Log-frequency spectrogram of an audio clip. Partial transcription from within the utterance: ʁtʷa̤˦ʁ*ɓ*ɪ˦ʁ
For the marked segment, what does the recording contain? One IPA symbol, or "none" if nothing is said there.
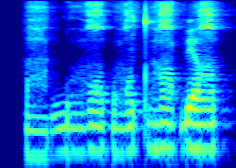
ɓ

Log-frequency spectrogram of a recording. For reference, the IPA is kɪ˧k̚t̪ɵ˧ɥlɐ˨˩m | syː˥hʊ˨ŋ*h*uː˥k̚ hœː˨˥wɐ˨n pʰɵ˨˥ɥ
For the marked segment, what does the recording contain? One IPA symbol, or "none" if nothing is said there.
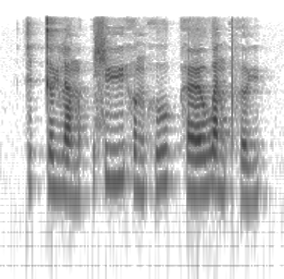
h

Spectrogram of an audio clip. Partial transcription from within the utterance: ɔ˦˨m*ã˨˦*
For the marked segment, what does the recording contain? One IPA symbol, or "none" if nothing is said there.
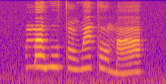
ã˨˦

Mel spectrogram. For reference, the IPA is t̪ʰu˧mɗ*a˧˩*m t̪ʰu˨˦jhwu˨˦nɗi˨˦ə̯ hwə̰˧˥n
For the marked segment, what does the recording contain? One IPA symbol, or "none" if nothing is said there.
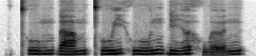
a˨˦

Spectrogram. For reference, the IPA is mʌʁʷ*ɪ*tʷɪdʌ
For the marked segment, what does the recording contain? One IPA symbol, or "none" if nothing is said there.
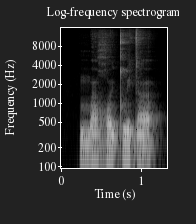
ɪ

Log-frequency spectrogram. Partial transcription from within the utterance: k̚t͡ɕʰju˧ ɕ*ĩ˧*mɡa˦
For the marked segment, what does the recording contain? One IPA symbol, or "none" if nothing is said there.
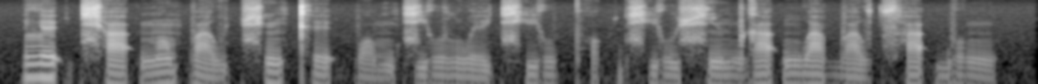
ĩ˧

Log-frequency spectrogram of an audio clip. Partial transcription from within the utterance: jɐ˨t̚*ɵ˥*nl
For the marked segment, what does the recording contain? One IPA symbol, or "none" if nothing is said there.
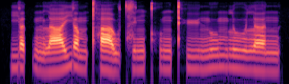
ɵ˨˩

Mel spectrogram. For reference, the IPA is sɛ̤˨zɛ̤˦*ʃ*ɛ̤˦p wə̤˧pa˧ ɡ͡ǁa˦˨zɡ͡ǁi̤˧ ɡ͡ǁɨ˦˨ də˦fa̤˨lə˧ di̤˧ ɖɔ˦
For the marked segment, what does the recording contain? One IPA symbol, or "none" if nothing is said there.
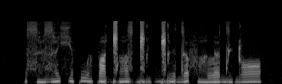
ç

